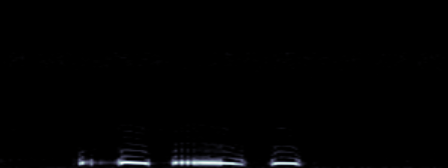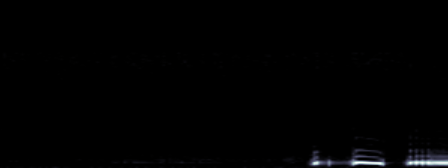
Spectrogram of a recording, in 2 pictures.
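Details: Spotted dove used as a decoy, calling to provoke other doves: a low, mellow phrase of a short stuttering note then several drawn-out coos lasting about one and a half seconds, repeated after a three-second pause, over a faint low hum.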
